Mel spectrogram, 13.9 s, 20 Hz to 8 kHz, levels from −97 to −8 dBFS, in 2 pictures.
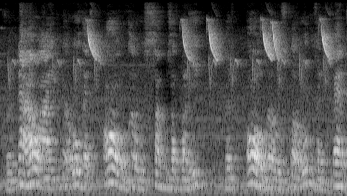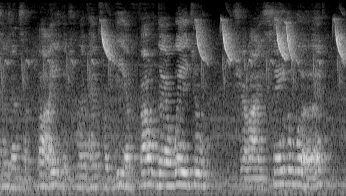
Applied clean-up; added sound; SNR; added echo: none; Bird; 5 dB; reverberation time 0.9 s.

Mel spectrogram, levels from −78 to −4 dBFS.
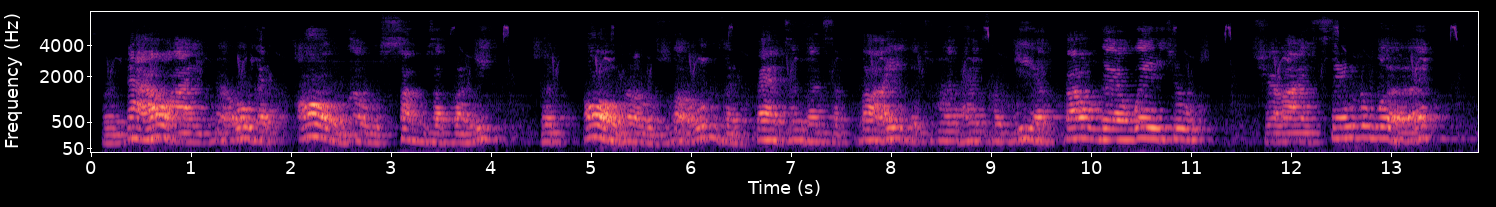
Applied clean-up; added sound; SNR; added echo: neural separator model SepFormer DNS4.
